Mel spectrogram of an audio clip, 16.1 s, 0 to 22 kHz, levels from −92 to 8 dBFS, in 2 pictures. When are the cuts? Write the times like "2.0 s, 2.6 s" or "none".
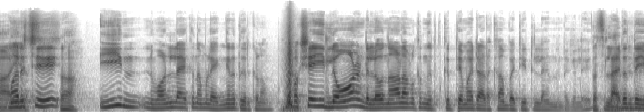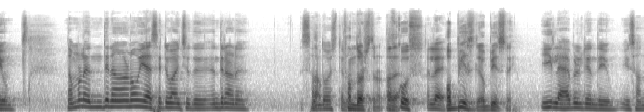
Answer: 3.5 s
